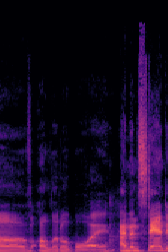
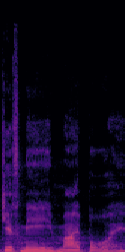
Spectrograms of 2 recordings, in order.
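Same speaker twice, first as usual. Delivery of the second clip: cold, even, measured, distant, very hushed voice; 2 semitones lower, 10 dB quieter than usual. A narrator voices a woman in the scene: measured, cold, distant voice. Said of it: "in a measured and even voice, though cold and distant".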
